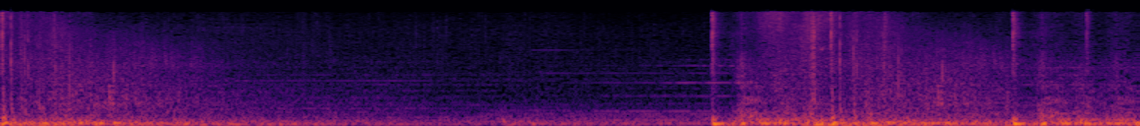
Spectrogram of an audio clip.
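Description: A Confringo blasting spell goes off in the video game Hogwarts Legacy, a heavy, booming explosion with a rumbling tail, followed by a second sharp blast and crackling bursts, loud and without speech.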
